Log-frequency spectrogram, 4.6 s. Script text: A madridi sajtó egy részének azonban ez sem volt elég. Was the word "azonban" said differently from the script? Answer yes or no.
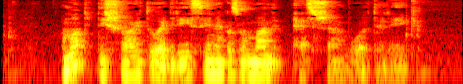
no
